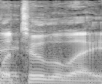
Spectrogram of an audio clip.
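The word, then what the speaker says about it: Lotulelei: I love how you say it. Lotulele? That's how you say it. – Lotulele? Latulele? – Latulele, yes. That's how you actually.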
